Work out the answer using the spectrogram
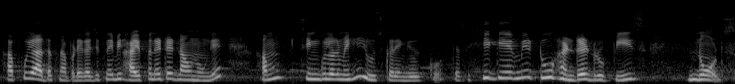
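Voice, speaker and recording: A woman teaching an exam-prep grammar lesson, explaining patiently and reading example sentences slowly. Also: on the high side, slight background noise.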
